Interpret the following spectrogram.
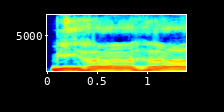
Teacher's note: huruf ha ini memiliki sifat rokhah, yaitu mengalirnya suara ketika membunyikan huruf tersebut. Ha yang pertama ini kita panjangkan 2 harokat mad tabi'i, fathah diikuti alif.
